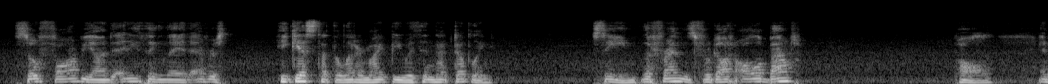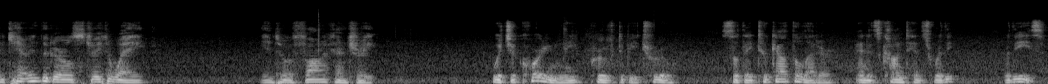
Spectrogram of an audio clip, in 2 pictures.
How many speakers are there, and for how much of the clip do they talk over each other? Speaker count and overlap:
2, no overlap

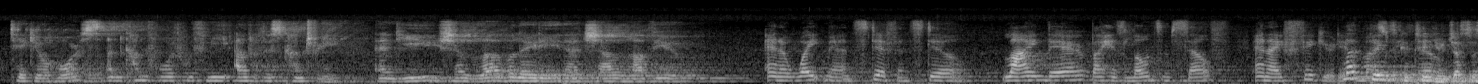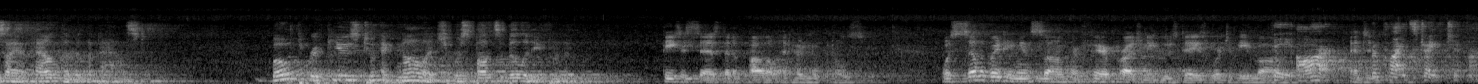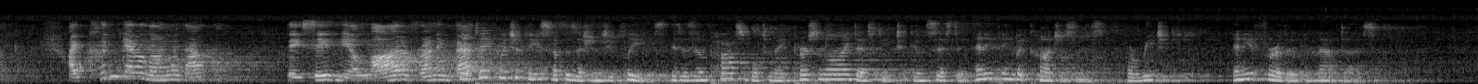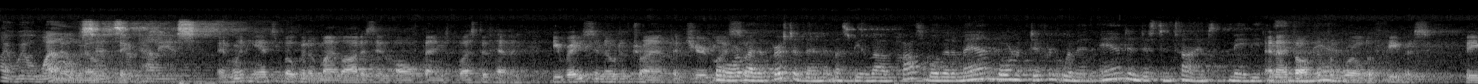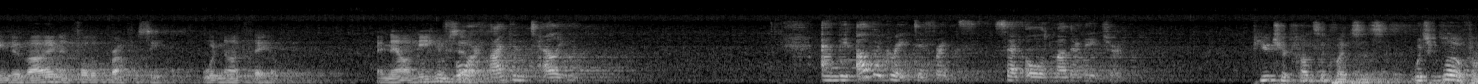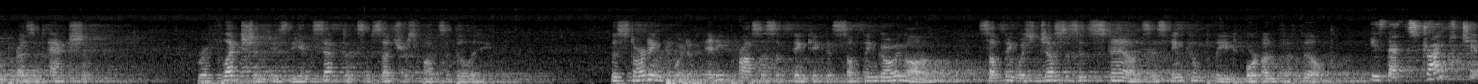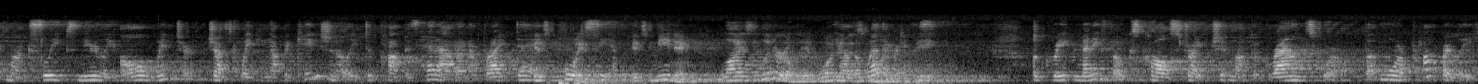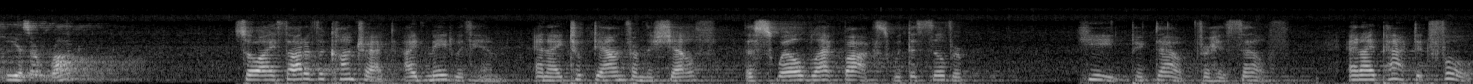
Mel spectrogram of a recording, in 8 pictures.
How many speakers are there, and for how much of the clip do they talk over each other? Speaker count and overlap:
6, about 7%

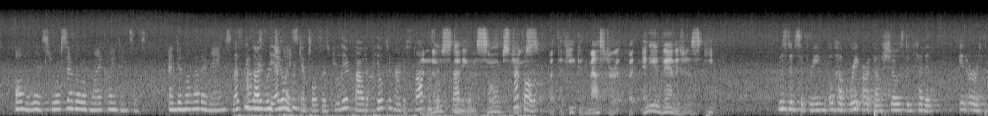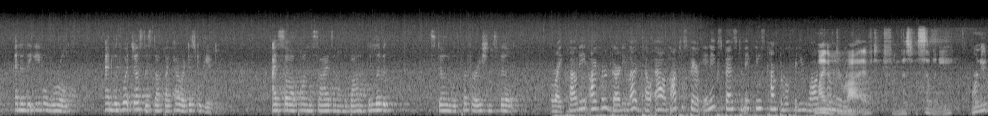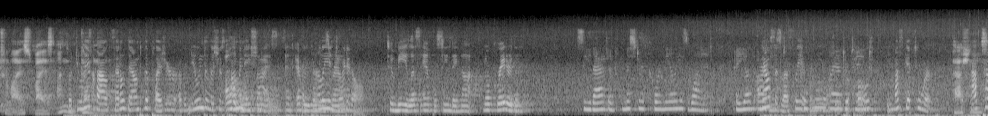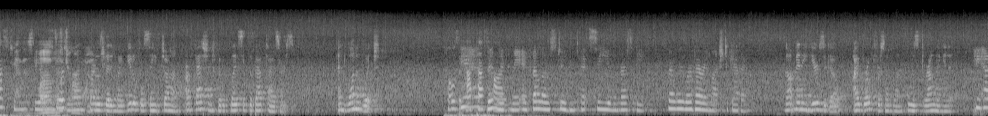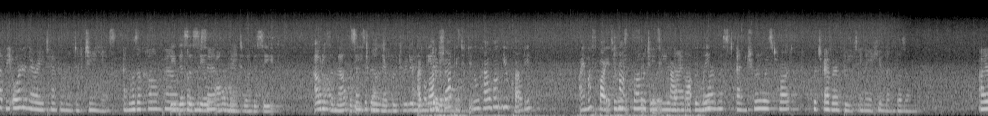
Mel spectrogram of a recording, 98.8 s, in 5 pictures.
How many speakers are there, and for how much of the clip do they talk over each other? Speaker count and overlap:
4, about 22%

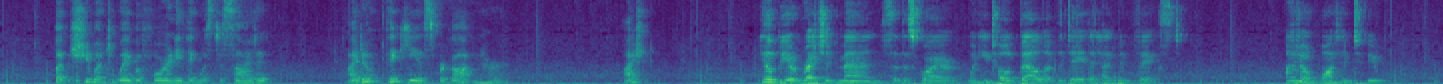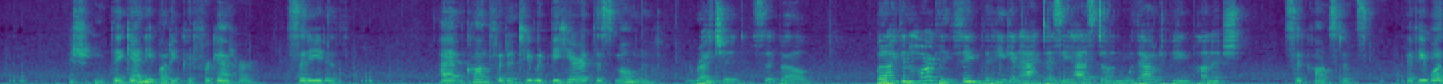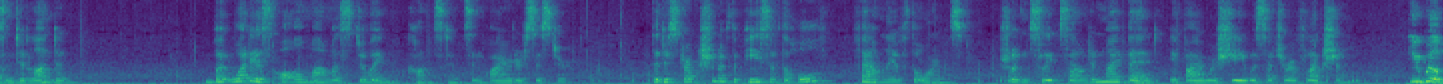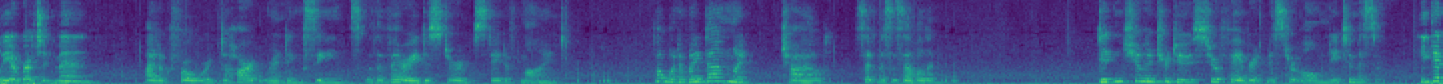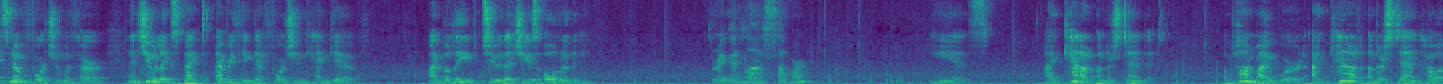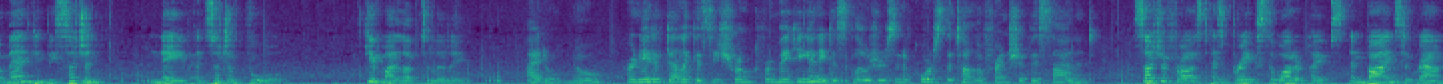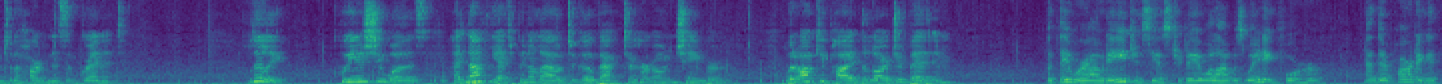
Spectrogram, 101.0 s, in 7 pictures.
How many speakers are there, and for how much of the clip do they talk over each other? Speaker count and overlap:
2, no overlap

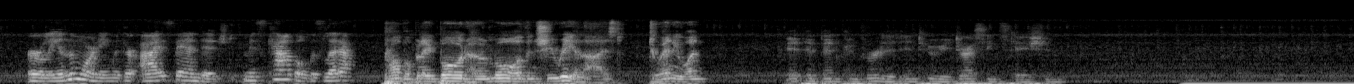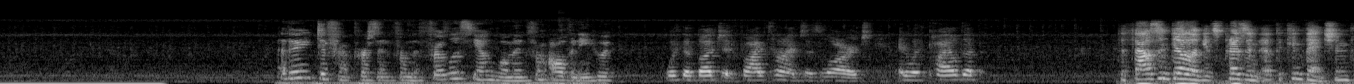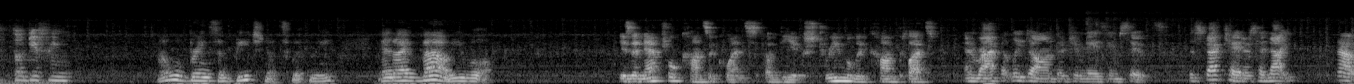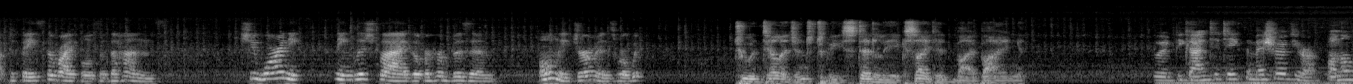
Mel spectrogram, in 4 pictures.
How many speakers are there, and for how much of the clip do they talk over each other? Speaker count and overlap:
10, no overlap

